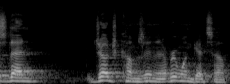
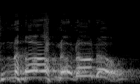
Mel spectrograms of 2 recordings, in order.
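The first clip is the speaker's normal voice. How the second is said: laughing; 11 semitones higher, slower than usual. Retold or imitated. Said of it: "starts giggling and laughing hysterically".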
